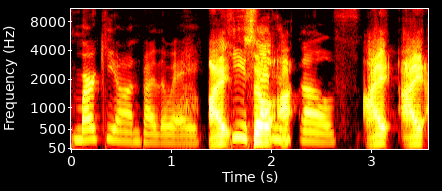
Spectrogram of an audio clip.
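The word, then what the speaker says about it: Marchion: book right now oh that's true oh it's pronounced markian by the way i i i was a big marquian guy but now i kind of i do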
